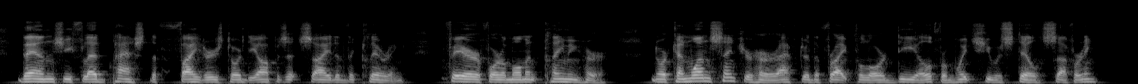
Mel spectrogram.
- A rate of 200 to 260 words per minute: No, average, 180 wpm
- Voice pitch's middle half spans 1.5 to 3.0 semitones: Yes, narrow, 2.5 semitones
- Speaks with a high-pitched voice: No, low, 110 Hz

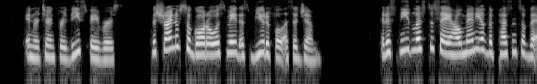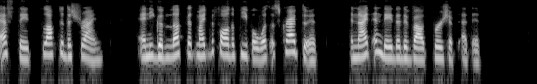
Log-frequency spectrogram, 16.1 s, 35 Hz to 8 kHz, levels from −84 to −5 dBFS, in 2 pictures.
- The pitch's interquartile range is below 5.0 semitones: No, wide, 5.4 semitones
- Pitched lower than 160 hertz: No, high, 225 Hz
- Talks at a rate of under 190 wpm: No, average, 200 wpm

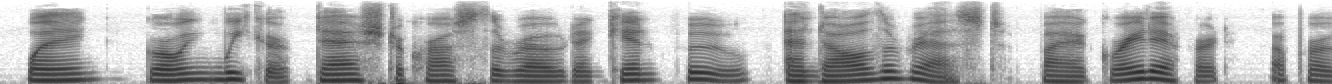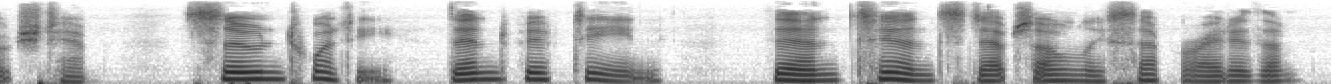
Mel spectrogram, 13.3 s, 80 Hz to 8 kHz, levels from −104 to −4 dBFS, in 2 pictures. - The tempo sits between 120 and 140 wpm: Yes, slow, 135 wpm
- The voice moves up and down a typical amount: Yes, average, 3.8 semitones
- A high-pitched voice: No, medium, 165 Hz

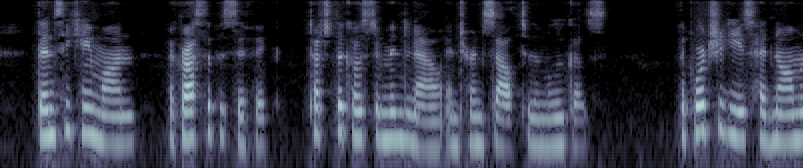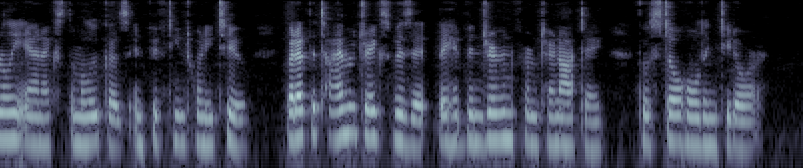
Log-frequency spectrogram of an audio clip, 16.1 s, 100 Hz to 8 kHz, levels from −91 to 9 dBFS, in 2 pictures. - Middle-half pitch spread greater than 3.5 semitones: No, average, 2.9 semitones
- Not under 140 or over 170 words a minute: Yes, average, 165 wpm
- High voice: Yes, high, 200 Hz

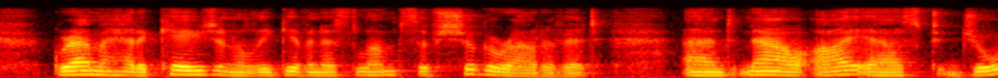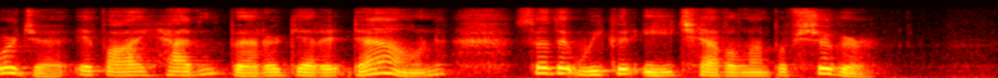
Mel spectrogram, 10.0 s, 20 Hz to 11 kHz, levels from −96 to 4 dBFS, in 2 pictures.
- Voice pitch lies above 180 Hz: No, medium, 150 Hz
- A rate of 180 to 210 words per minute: Yes, average, 200 wpm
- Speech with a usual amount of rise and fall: Yes, average, 3.1 semitones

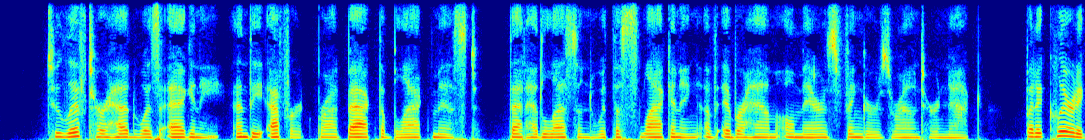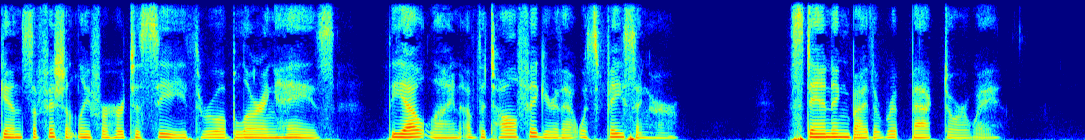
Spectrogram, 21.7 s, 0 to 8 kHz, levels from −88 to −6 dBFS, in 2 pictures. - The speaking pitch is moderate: Yes, medium, 175 Hz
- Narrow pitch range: Yes, narrow, 2.2 semitones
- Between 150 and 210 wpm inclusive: Yes, average, 155 wpm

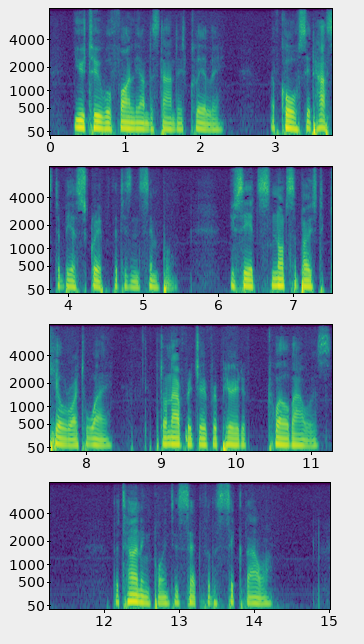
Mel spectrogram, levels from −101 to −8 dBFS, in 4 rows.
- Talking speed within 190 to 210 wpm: No, average, 180 wpm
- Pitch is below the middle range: Yes, low, 100 Hz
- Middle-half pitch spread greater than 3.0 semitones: No, narrow, 2.4 semitones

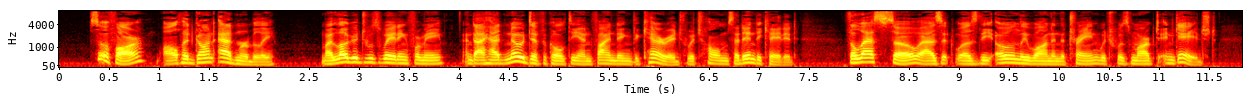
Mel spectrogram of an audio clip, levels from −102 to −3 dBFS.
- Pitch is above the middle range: No, low, 130 Hz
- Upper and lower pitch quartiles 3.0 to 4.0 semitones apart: No, average, 4.8 semitones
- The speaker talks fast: Yes, fast, 210 wpm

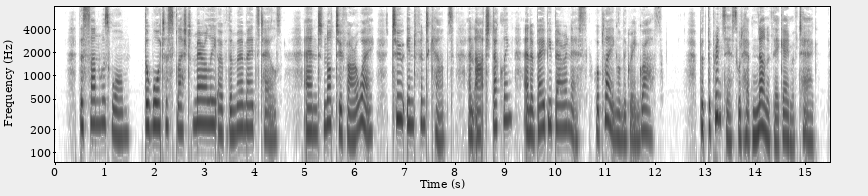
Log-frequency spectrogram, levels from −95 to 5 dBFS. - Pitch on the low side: No, high, 190 Hz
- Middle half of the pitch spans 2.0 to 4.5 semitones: No, average, 5.3 semitones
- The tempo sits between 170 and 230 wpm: No, average, 160 wpm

